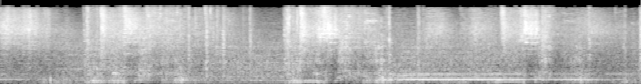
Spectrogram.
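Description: Vertical form-fill-seal packing machine running as it forms, fills and seals snack bags: a steady hum with lower tones that come and go and repeated hissy surges.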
